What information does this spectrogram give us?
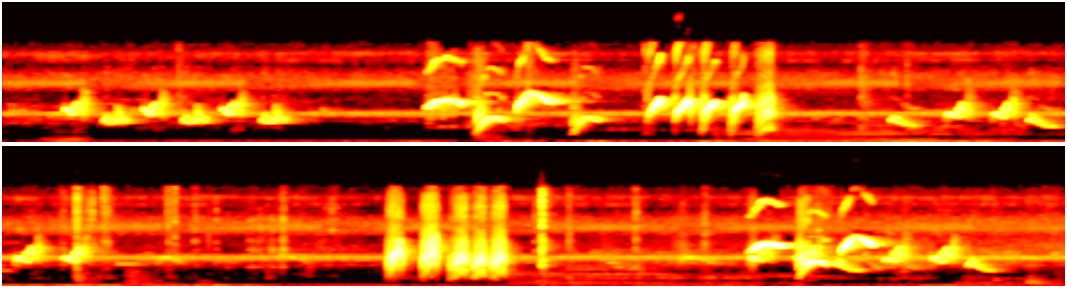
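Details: Cinereous tit singing, used to prompt caged birds to start singing: varied high whistled phrases, paired chirps and quick descending notes in bursts separated by short pauses, with a sharp fast trill near the middle.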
